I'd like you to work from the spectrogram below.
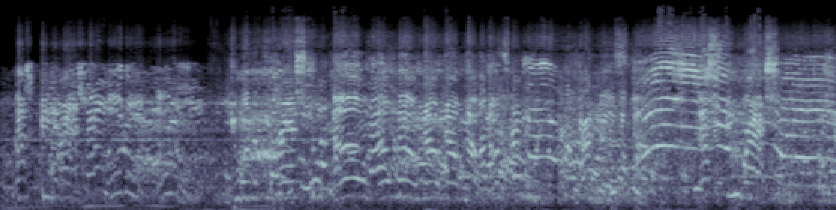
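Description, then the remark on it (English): A baby cries in high, wavering wails that rise toward the end, mixed into a steady hubbub of overlapping crowd chatter that persists throughout. “So that's is the baby.”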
